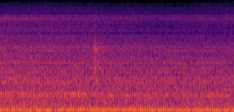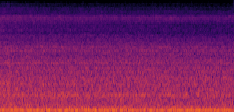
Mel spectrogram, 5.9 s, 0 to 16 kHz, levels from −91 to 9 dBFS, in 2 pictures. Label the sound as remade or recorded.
remade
